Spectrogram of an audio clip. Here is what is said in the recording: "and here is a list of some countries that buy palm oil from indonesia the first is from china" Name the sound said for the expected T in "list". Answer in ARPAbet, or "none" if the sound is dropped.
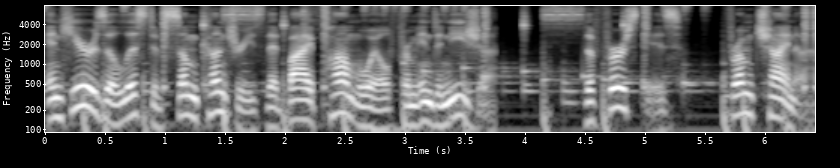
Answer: T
